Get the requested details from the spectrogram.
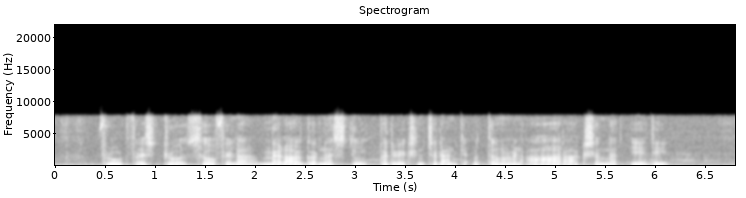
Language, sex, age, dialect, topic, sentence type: Telugu, male, 18-24, Utterandhra, agriculture, question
